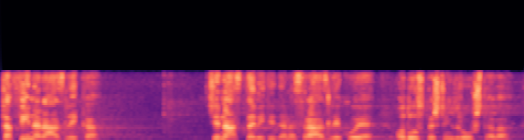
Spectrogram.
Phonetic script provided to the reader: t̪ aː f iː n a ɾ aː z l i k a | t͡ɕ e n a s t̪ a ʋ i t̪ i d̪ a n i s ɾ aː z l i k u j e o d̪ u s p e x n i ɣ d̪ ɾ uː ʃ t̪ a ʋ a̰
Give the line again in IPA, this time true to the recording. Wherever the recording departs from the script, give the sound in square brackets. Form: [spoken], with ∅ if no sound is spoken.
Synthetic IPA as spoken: t̪ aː f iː n a ɾ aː z l i k a | t͡ɕ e n a s t̪ a ʋ i t̪ i d̪ a n [a] s ɾ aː z l i k u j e o d̪ u s p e [ʃ] n i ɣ d̪ ɾ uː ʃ t̪ a ʋ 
